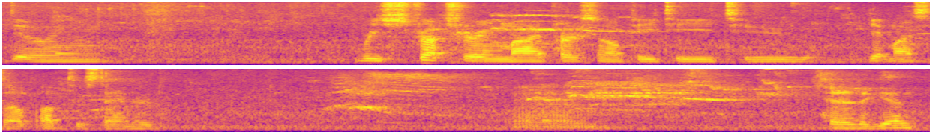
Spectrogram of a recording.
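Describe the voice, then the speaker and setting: A man talking candidly and haltingly in a casual, reflective vlog while out walking. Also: low voice, expressive, creaky, background noise. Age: middle-aged. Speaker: vlogger, military serviceman and former Marine. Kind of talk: casual walk-and-talk vlog.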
